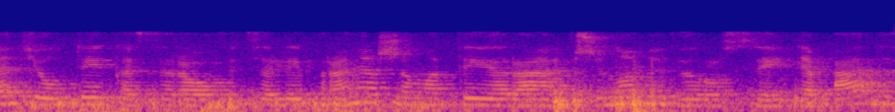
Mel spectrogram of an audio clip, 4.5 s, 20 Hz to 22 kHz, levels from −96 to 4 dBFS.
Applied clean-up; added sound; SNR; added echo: none; Rain; 0 dB; none.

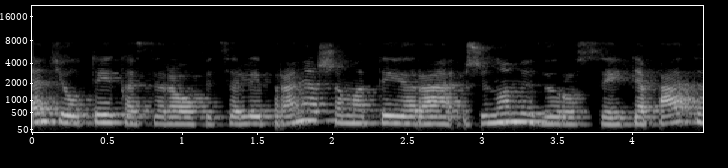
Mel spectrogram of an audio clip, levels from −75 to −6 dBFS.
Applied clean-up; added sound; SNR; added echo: none; none; none; none.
